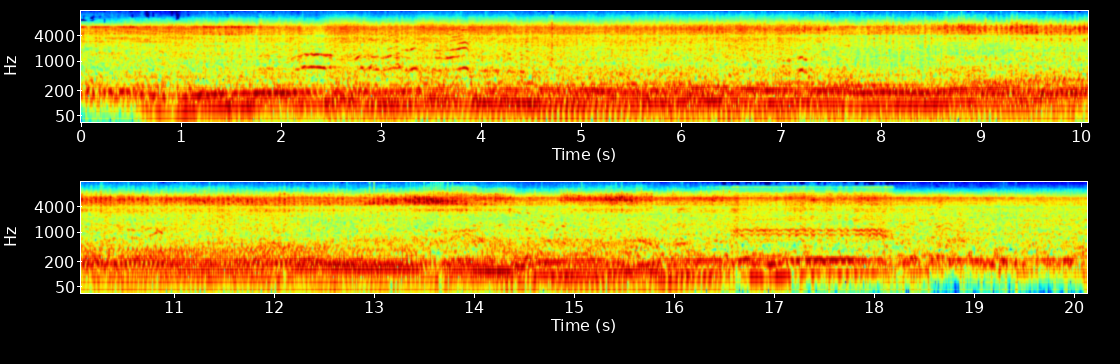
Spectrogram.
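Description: A jeep engine rumbles steadily while driving through a river.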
